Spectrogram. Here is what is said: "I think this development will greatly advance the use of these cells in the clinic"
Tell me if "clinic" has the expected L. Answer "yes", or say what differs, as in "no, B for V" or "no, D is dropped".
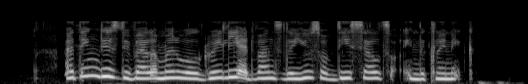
yes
